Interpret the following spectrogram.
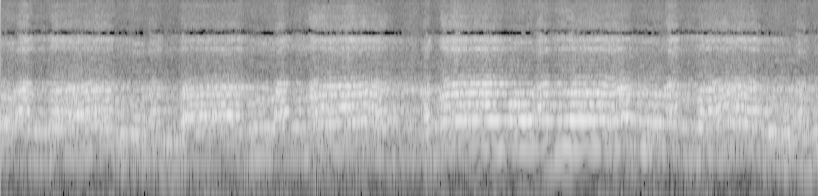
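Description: Islamic devotional dhikr chant, "Allah" sung over and over in long, drawn-out phrases of a few seconds each.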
